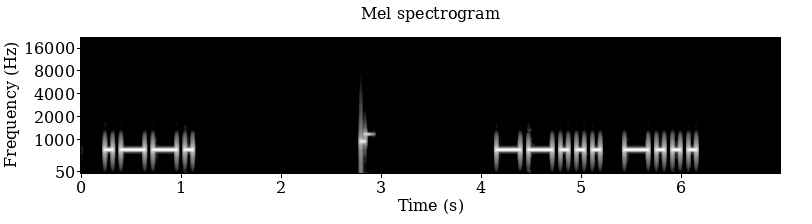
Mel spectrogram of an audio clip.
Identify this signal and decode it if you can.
Morse code, heard as a keyed tone, about 15 wpm, 700 Hz. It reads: P 7 B
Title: Single-Letter Single-Number 15wpm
